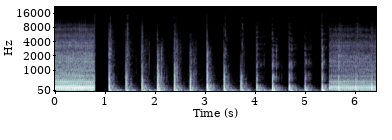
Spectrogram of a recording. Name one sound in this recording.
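Quick footsteps patter in a fast rhythm.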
